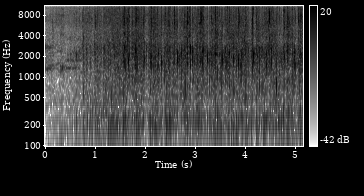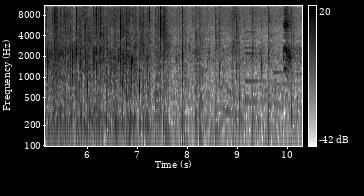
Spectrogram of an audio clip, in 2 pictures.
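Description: Audience applauding: a dense patter of many hands clapping that goes on for about eight seconds and then dies away, with a few voices murmuring underneath.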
